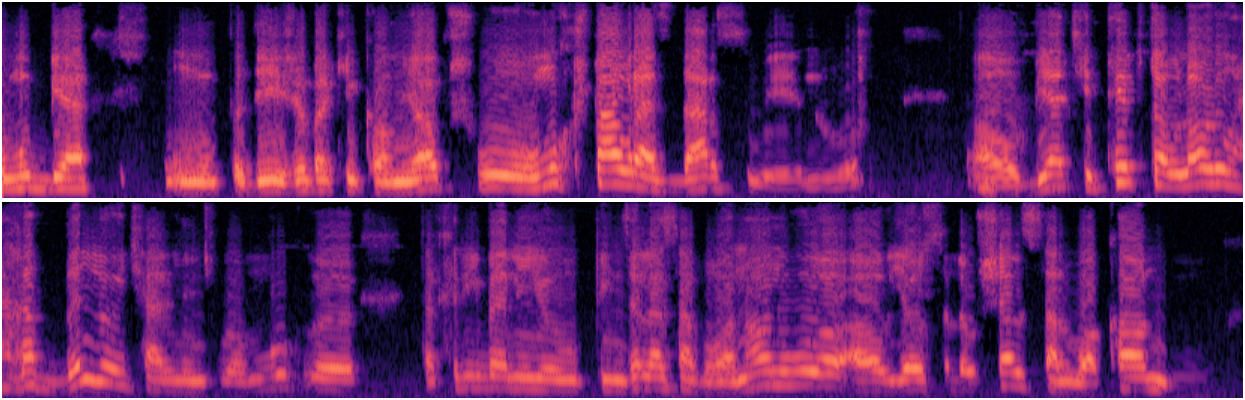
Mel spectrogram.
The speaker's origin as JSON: {"language": "Pashto", "region": "Kabul", "country": "Afghanistan", "said": "او زه له کابل په یو دولتي بورس چکسلواکیا ته راغلم."}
